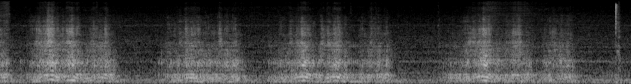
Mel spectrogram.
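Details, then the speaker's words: 1966 Ford F100, first start attempt after 17 years sitting, starting fluid sprayed in, weak cables; slow rhythmic cranking about one groan per second, never fires; no spark at the points, cranks but no start. "Sounded like it hit a lick. That's what these points look like. Not seeing the spark."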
